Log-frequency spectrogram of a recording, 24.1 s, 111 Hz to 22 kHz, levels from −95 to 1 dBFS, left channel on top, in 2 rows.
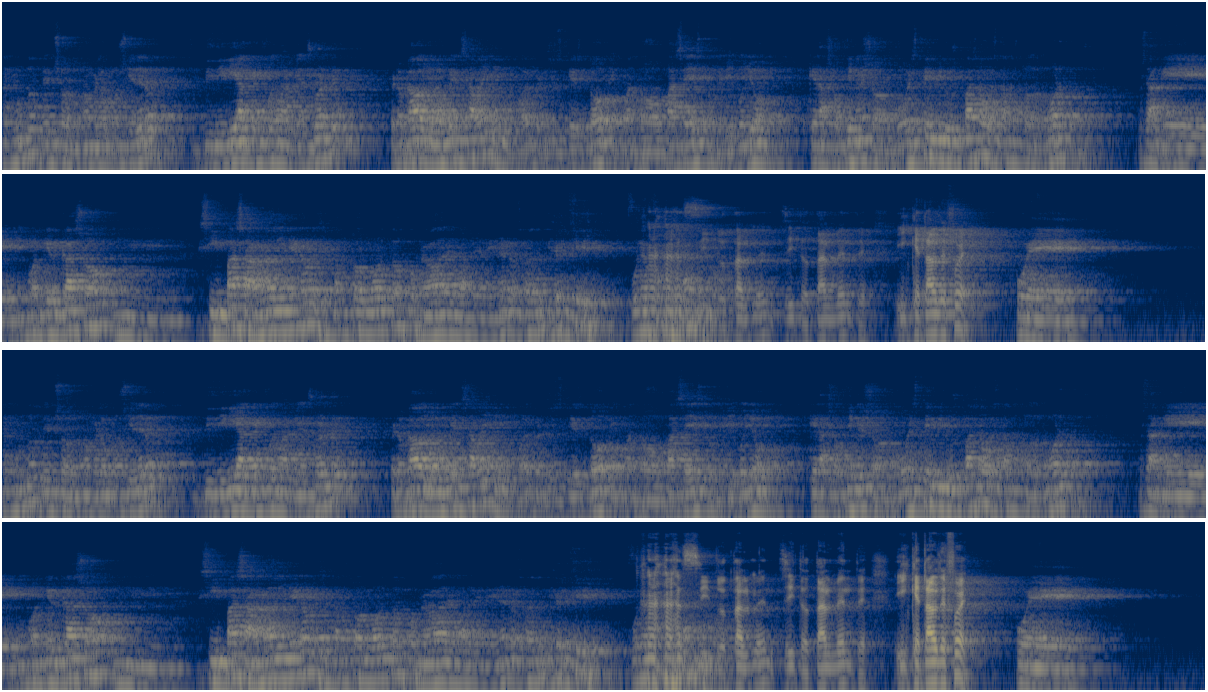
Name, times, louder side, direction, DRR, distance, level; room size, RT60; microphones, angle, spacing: voice 1, 0.0-1.6 1.9-3.4 3.9-7.7 8.1-10.8 11.4-13.7 14.0-18.0 18.3-19.2 22.2-22.7, equal, 50° left, -5 dB, 3.3 m, -47 dB
voice 2, 18.4-19.1 19.4-21.7, right 9 dB, 75° right, 15 dB, 0.4 m, -40 dB
10.0 x 9.1 x 6.7 m, 1.5 s
head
